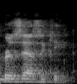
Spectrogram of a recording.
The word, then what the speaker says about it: Brzezicki: How do you pronounce it? – Brzezicki. – Brzezicki.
